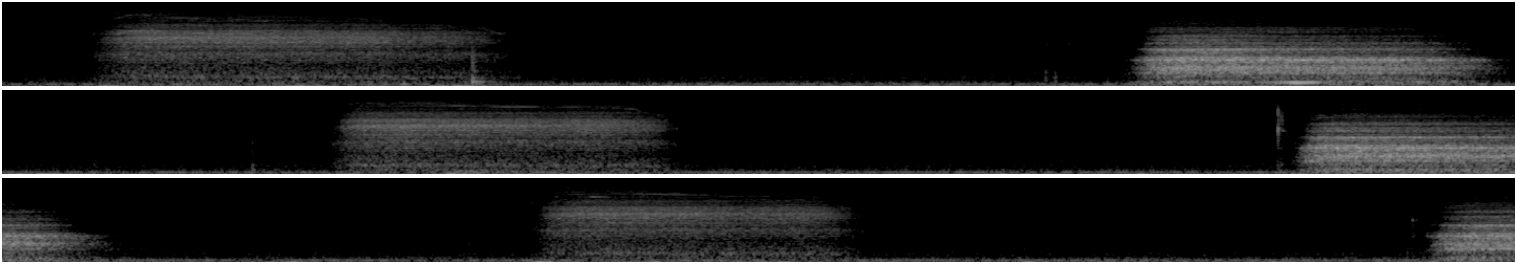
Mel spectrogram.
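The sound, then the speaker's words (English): Slow guided breathing during a mindful-eating meditation: several long, evenly spaced breaths with soft airy hiss, each followed by a quiet pause, with no talk over them. “before being exhaled for the same duration of time. Your eyes should remain open while you do this. You can breathe along with me.”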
